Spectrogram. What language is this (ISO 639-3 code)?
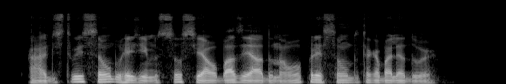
por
